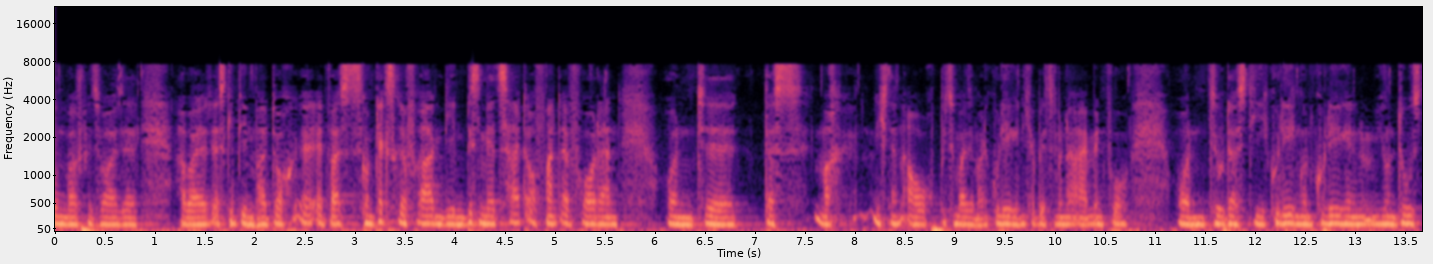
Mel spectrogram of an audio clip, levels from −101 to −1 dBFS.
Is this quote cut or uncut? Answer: cut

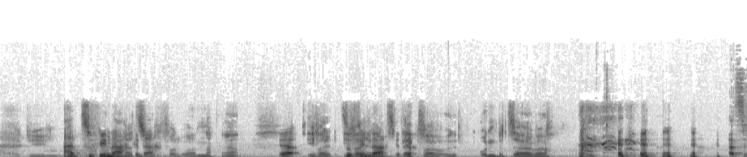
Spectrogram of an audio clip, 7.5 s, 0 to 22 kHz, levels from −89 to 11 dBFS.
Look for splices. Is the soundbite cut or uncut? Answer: uncut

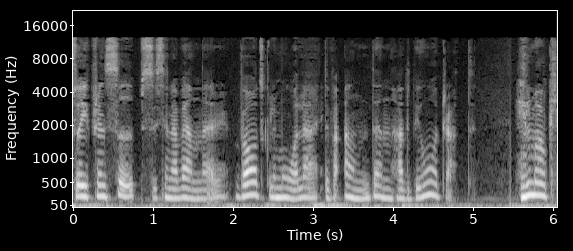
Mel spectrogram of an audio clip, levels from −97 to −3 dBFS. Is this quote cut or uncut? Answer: cut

